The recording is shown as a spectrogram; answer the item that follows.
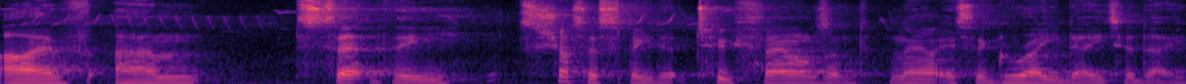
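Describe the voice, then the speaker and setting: With a British accent, a man speaks at a very slow pace and a medium pitch, his tone dark and mellow and his pitch variation ordinary. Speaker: photographer, video blogger. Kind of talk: casual tutorial vlog. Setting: outdoors, in a bird hide. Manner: whispering; hesitant, many fillers.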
